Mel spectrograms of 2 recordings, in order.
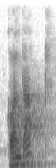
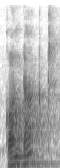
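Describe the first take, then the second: Both takes have the same delivery.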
